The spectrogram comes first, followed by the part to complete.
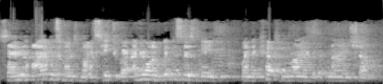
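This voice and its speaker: An obliging Victorian gentleman played by a man theatrically recounts his steps in a slightly high voice. It is heard from far off in a very echoey room with crowd sounds. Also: fairly even intonation, normal speed, natural voice. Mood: obliging, showy. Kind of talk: theatrical staged reading.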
